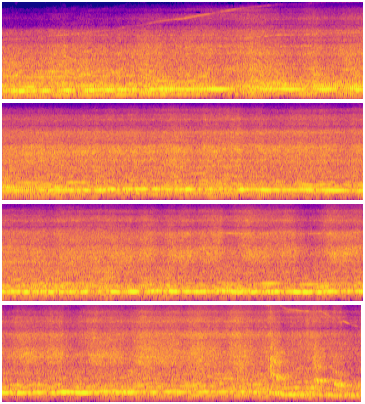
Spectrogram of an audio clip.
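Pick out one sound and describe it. A tractor's engine roars loudly and steadily, echoing in a large hall.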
